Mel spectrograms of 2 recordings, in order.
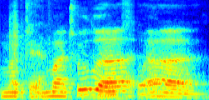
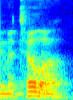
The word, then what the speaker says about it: Matula: Matula, or I say Matilla, but it Matilla. is Matula.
